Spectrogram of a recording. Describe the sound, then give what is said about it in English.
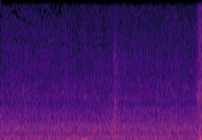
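Steady rushing of a brook running through forest land: a continuous, even wash of flowing water that holds at a constant level throughout, with no voices. “I'm at one of them right now, a primary one, a brook, Eddie's Brook, that runs through this land.”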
